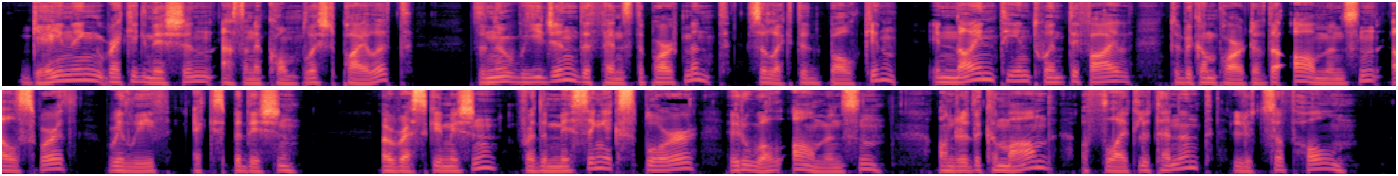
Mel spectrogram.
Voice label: male norwegian english with norwegian accent narration; Devine Voices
